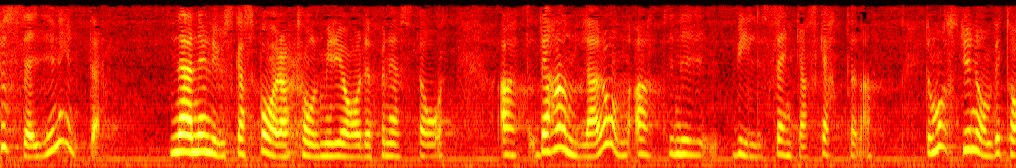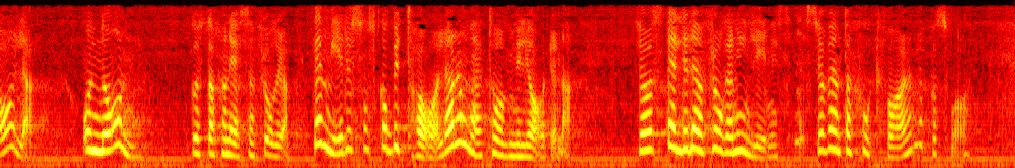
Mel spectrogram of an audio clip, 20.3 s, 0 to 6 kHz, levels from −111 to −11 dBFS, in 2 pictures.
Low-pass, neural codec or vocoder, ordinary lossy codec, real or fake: 5.4 kHz; codec, 24 kHz, 6 kbps, HILCodec; MP3, 32 kbps; fake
